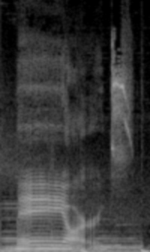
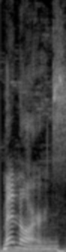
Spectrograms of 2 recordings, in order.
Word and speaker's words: Menards: see no wait mail mards hey I said it wrong still men like in male men Arts Menards oh not the male uh got you Menards I'm close um let's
